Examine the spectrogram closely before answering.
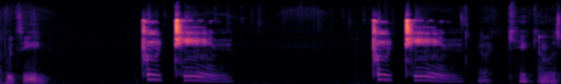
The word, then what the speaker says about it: poutine: in Bergen County watching us we learned it's pronounced poutine it's not pronounced it is it is pronounced poutine you're I'm not arguing that fact it's pronounced poutine poutine poutine kick and let's change the speed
